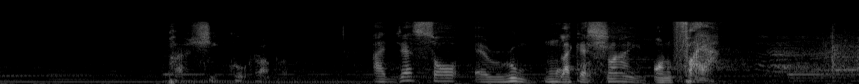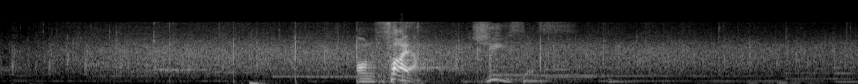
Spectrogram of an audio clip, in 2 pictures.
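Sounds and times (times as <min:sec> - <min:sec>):
speech: 0:01.7 - 0:02.9, 0:03.7 - 0:07.3, 0:12.2 - 0:14.2
audience clapping: 0:08.2 - 0:17.1.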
